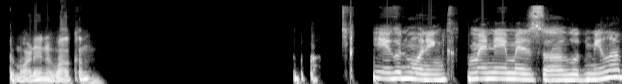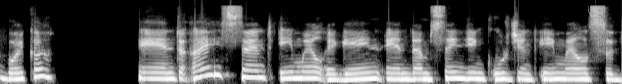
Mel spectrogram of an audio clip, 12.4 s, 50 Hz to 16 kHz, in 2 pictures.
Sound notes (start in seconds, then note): 3.0 mic rustling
